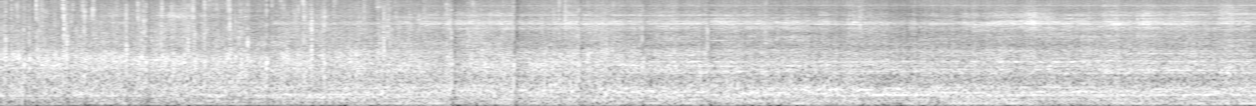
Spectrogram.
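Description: An audience applauding over background music. The clapping fades over the first couple of seconds while the music keeps going steadily.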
